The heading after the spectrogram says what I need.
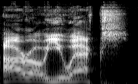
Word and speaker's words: roux: how to say that word how do you pronounce r-o-u-x is that what I'm doing I don't know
